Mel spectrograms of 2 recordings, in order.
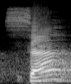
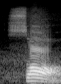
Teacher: Secara makhraj dia tidak ada beda antara sin dengan shad, cuman bedanya tebal.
